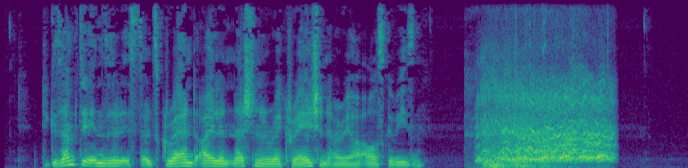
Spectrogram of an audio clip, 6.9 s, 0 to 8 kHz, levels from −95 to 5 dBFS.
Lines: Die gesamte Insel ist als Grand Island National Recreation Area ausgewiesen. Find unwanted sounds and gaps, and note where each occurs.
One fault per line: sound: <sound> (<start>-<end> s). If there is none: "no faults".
sound: laugh (4.6-6.2 s)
